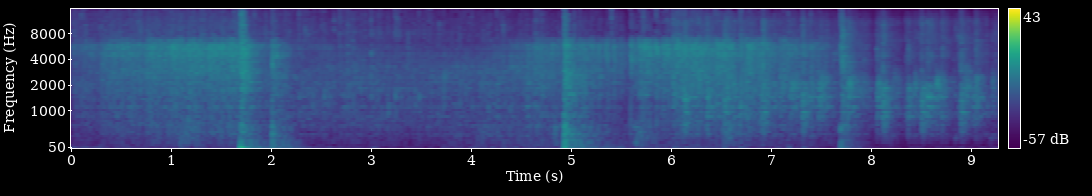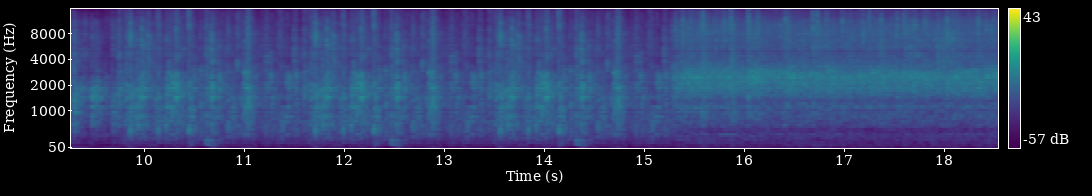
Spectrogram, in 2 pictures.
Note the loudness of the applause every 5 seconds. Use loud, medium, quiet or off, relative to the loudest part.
medium, loud, loud, loud.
